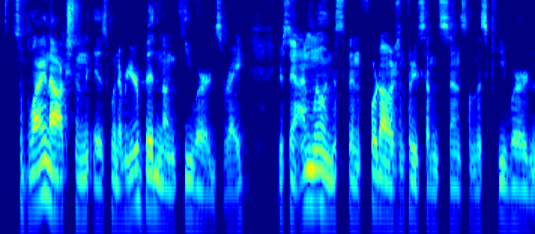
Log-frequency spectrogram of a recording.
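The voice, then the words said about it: Southern American accent. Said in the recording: “that's my southern accent.”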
